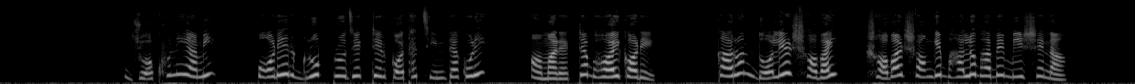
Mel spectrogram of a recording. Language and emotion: Bengali, fearful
